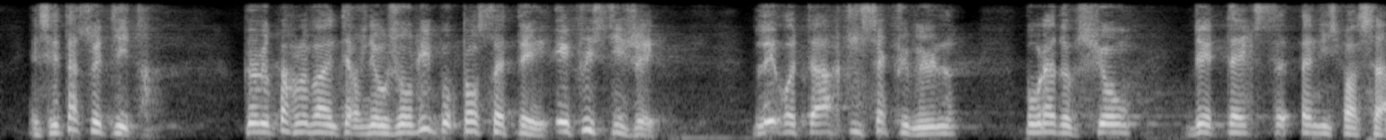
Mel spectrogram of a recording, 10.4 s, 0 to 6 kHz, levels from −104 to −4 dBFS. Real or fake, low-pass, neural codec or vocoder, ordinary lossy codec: fake; 5.4 kHz; codec, 44.1 kHz, 2.6 kbps, DAC; none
